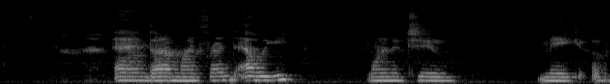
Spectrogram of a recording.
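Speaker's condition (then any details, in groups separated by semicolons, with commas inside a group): Cerebral palsy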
